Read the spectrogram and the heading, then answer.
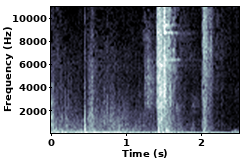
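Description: Sniper rifle gunfire in a video game: a few sharp, cracking shots at uneven intervals over a steady low rumble of game noise.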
